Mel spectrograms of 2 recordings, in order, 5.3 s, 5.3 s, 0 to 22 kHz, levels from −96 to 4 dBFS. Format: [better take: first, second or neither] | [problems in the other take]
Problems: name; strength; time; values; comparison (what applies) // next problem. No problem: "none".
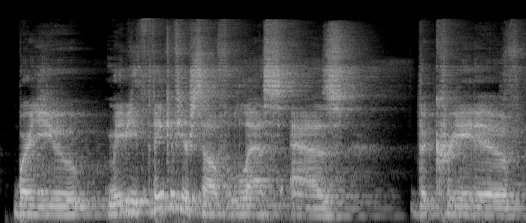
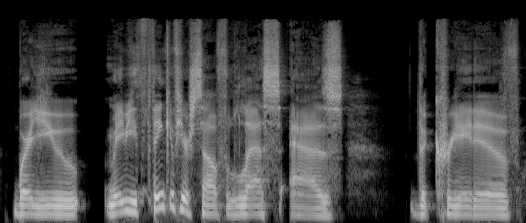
second | room echo; noticeable; dies away in 0.9 s // off-mic speech; somewhat distant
